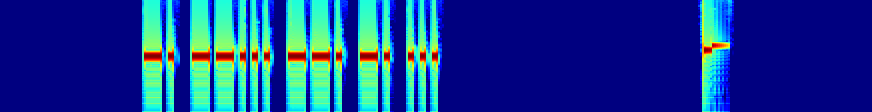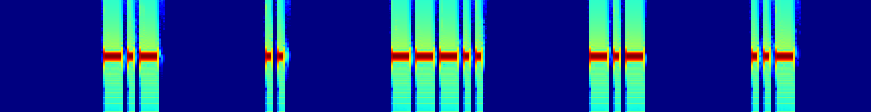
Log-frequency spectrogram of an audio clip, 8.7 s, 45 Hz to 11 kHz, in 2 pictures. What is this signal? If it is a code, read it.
Morse code, heard as a keyed tone, about 40 wpm, spaced as for 20 wpm, 700 Hz. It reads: N7GNS KI8KU
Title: USA Call Signs - 5 Characters - 6x Character Spacing - 40wpm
